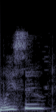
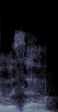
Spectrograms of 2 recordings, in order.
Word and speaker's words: Wiseau: Wiseau? Tommy Wiseau.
